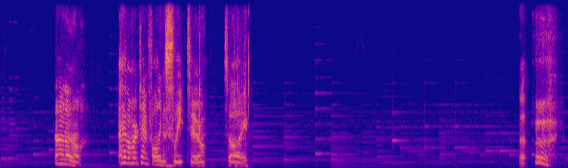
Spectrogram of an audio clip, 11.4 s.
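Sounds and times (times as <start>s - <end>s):
speech: 1.1s - 1.7s, 2.4s - 5.1s, 10.4s - 11.2s
soft sustained tones: 2.4s - 5.0s
person yawning: 10.7s - 11.2s.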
